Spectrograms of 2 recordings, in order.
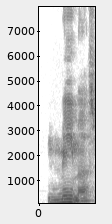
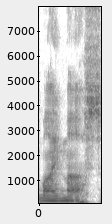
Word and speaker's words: Mimas: Mimus, pronounced myimmas or mimus, adjective of right, let me guess.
